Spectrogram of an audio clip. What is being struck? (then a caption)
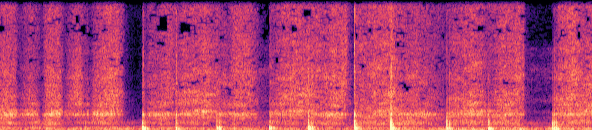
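Aluminium laptop lid. Short fingernails scratch the back of an open MacBook's aluminium display lid, over the Apple logo. A soft, continuous rasping is broken by a series of sharper, low, dull scrape accents that stop quickly. A faint steady tone sits underneath.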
